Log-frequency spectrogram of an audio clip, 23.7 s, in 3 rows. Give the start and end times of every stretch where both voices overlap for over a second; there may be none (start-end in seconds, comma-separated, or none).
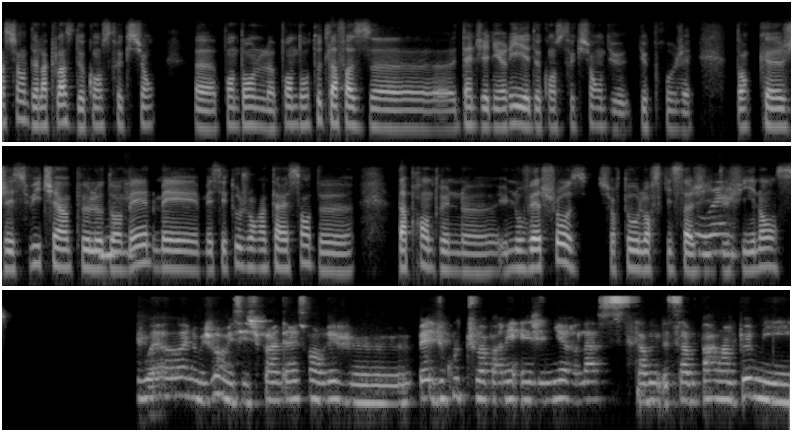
none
